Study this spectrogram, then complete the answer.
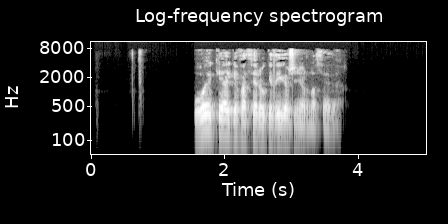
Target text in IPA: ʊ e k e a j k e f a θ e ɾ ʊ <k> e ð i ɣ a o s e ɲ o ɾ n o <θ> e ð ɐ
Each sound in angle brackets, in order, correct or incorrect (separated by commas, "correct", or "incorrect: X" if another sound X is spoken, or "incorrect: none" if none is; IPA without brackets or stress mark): correct, correct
